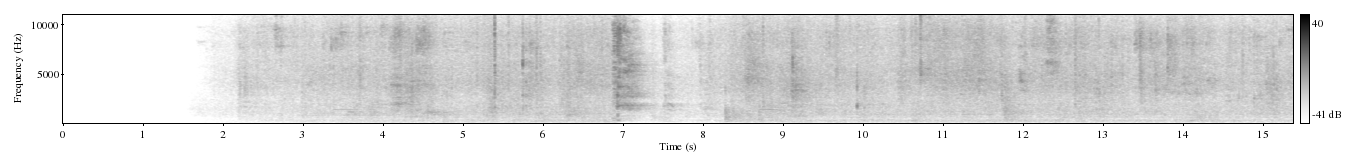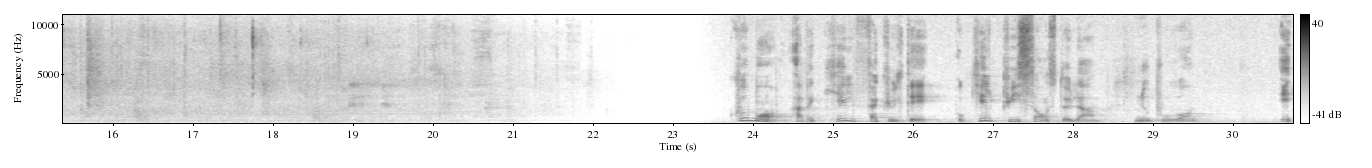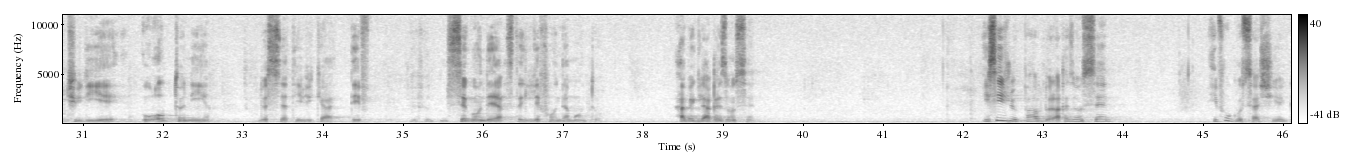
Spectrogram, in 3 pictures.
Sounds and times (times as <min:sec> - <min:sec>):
Speech: 0:23.7 - 0:29.8, 0:30.6 - 0:37.6, 0:38.4 - 0:39.5, 0:42.2 - 0:44.0, 0:45.1 - 0:46.1.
